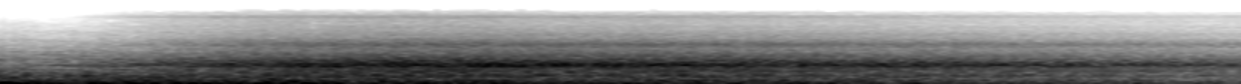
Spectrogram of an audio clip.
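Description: Synthesized logo-sting sound effect: a deep boom hits at the start, then a noisy electronic drone hangs on and slowly fades.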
